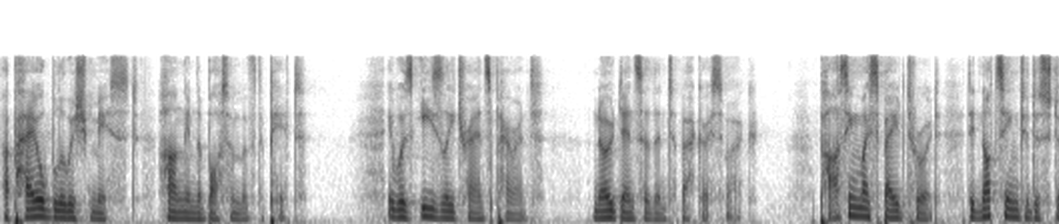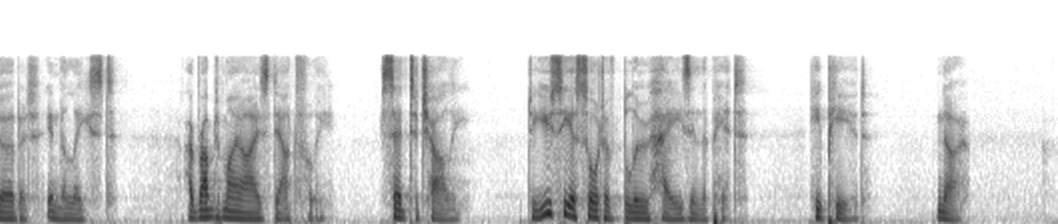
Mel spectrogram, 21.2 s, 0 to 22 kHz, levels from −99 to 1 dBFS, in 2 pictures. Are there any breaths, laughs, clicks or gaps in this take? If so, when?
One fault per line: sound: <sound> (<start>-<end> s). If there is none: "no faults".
no faults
